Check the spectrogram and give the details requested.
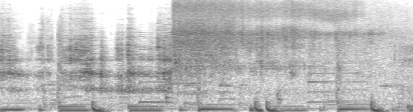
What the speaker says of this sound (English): I'm going to just saute this tofu up as best as I can.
